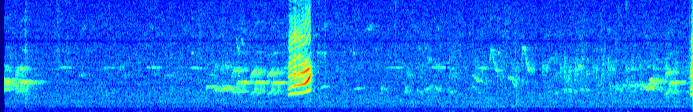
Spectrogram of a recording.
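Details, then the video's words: A Lesser Redpoll at bird-watching hides in Emmen gives thin, high chattering calls in short bursts, with one sharp louder note midway and another at the end, against a quiet background. "Kleine Barmsijs"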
